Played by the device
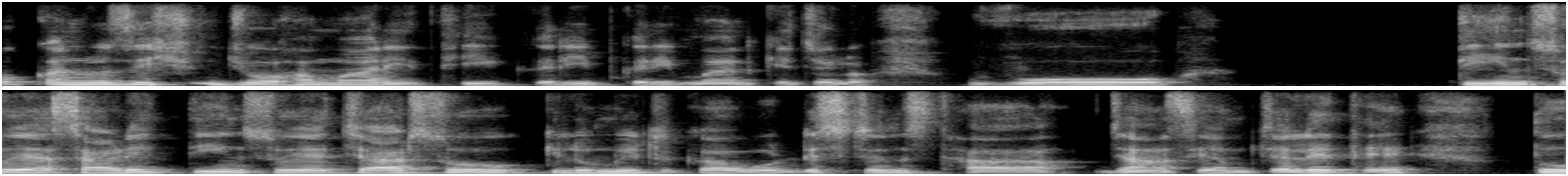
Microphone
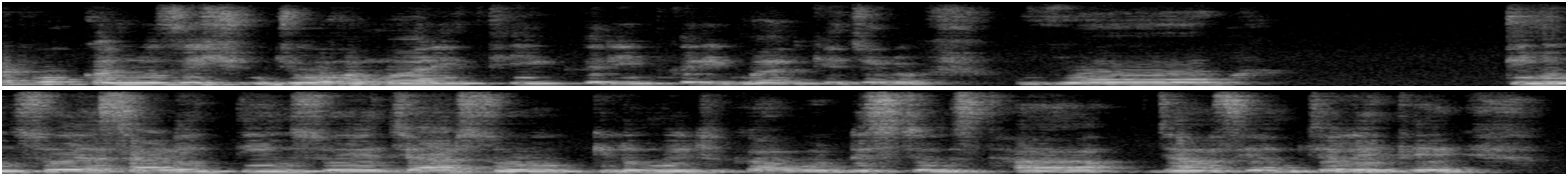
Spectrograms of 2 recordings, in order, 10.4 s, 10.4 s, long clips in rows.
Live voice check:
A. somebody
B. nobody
B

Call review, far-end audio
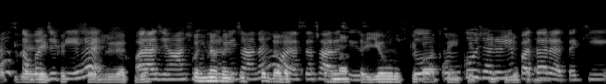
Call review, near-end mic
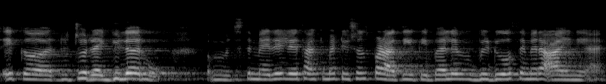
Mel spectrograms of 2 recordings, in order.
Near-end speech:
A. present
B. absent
A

